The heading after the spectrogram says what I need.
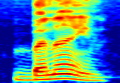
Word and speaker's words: Banane: The pronunciation is very similar. Just stretch that A sound a little. Banane.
